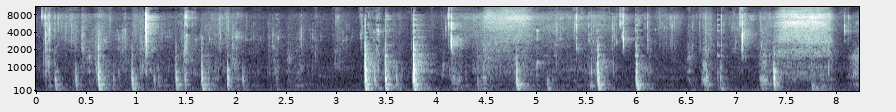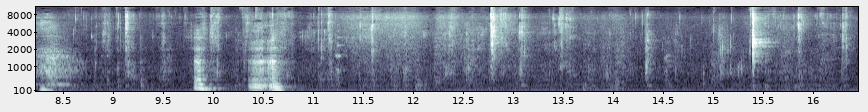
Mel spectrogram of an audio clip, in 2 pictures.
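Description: Close-up eating sounds: a person chewing a mouthful of rice with many short wet lip smacks and mouth clicks. There are two short breathy hisses about four and seven seconds in, and a brief low murmur about ten seconds in.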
